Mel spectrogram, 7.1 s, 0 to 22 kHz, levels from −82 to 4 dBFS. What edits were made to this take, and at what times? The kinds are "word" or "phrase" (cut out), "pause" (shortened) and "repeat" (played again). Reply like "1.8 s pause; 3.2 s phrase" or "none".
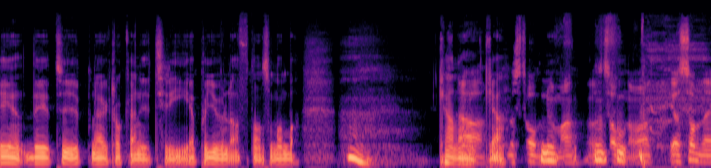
none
